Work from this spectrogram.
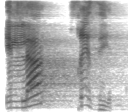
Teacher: خا کو پر پڑھیں گے کیونکہ حروف مستعلیہ میں سے ہے, اور تنوین کے بعد اخفاء کے 15 حرفوں میں سے فا ہے تو یہاں ناک میں آواز کو چھپا کر پڑھیں گے, یہاں اخفاء حقیقی ہوگا.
